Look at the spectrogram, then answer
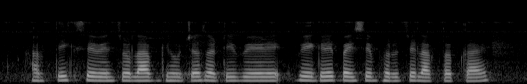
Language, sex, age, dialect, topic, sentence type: Marathi, female, 25-30, Southern Konkan, banking, question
